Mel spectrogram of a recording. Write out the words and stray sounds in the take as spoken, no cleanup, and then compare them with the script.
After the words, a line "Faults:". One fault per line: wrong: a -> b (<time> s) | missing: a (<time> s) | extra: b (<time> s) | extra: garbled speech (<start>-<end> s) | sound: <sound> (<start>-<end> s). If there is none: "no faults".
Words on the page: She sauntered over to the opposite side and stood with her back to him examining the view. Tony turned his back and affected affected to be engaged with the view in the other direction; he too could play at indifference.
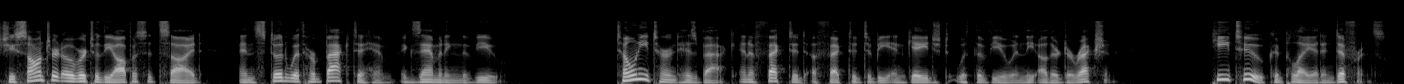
She sauntered over to the opposite side and stood with her back to him examining the view. Tony turned his back and affected affected to be engaged with the view in the other direction; he too could play at indifference.
Faults:
no faults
